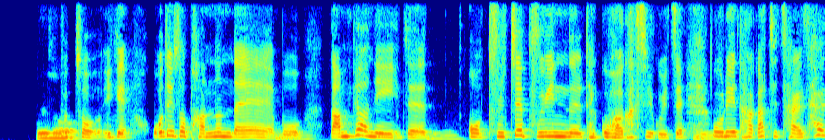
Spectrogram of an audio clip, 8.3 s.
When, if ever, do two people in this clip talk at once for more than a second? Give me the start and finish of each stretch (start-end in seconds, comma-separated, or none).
none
